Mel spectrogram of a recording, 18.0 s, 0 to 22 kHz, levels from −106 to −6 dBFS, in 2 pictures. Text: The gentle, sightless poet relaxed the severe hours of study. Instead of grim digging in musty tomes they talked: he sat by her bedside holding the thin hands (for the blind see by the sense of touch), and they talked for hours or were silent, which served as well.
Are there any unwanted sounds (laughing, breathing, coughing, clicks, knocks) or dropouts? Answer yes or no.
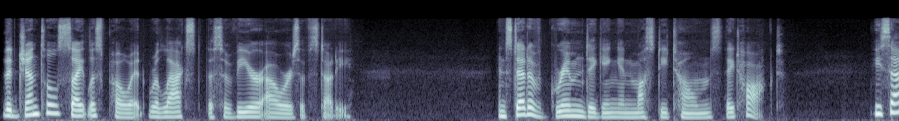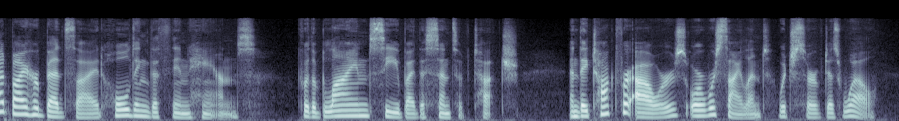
no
